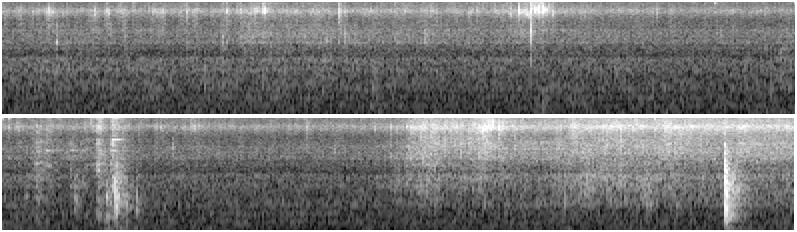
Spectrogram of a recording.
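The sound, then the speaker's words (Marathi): Sizzling of ginger-garlic paste being sautéed in a pan: a steady, moderately loud frying hiss with a few sharper clicks and bursts scattered through it. “परतून घेऊ”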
